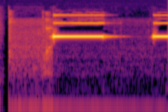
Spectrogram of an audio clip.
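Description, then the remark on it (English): A smoke detector alarm beeps loudly, a sustained shrill tone that sounds for half a second, pauses briefly, then starts again, after a moment of low background noise. “These sounds are proven to save lives. Working smoke detectors should be on every floor and in every sleeping space.”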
